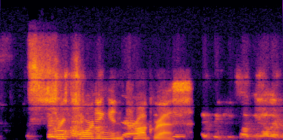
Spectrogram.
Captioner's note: automated Voice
